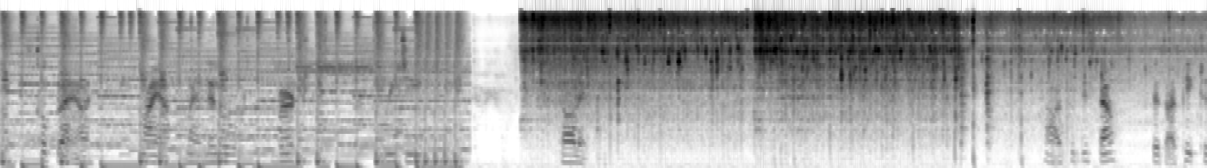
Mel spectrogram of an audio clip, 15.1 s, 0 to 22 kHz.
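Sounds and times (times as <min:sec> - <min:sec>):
greens sizzling in a pan: 0:06.5 - 0:15.0.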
